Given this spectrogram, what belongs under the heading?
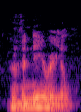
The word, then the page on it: venereal: British English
